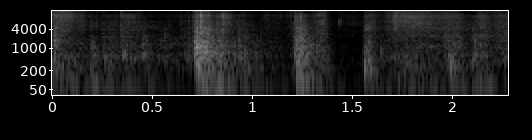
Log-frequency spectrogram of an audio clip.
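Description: Cardboard model kit boxes being handled and pulled out of a cardboard carton, knocking and sliding against each other: a few dull thumps, the loudest about three-quarters of a second in.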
